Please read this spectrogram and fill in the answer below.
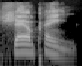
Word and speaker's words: champagne: we have for you is champagne why you giving me words with uh Whatchamacallit in it man with the silent G man yes so you don't have to say it it's silent so don't say it just spell it all right champ like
